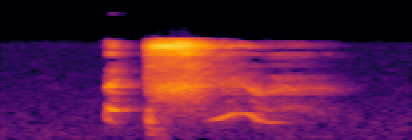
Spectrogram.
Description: More sneezes from me..... some loud, some half stifles and some talking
